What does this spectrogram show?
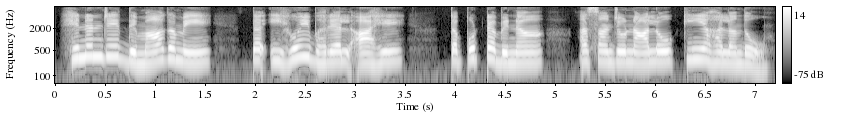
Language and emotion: Sindhi, neutral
